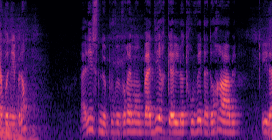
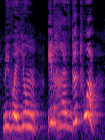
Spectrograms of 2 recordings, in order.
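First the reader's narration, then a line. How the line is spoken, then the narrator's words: Triumphant exclamation. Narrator (French): s'exclama Blanc Bonnet d'un air de triomphe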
